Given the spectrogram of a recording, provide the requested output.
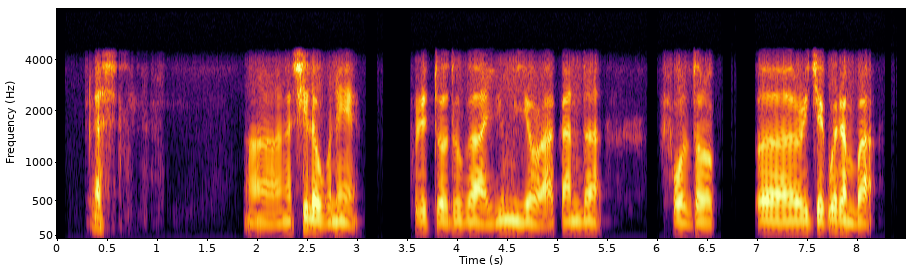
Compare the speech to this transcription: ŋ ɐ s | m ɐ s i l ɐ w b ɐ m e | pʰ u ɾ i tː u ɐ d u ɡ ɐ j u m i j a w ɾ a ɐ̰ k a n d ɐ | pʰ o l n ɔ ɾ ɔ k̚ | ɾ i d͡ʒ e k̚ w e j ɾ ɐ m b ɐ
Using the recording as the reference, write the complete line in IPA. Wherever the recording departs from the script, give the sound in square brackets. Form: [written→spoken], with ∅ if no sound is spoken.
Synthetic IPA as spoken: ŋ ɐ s | [m→ŋ] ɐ s i l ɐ w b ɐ [m→n] e | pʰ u ɾ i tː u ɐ d u ɡ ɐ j u m i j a w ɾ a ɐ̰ k a n d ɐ | pʰ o l [n→d] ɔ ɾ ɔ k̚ | ɾ i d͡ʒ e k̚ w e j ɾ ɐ m b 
